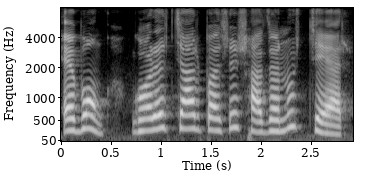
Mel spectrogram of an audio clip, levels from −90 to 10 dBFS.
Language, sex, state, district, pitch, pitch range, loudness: Bengali, female, Tripura, West Tripura, 280 Hz, 255-310 Hz, -12 LUFS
